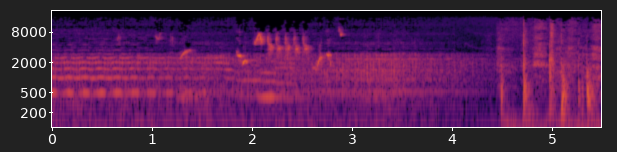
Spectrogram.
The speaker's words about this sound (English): It's a marvel, sir. Hearing the bird. Why, it even took my breath away.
